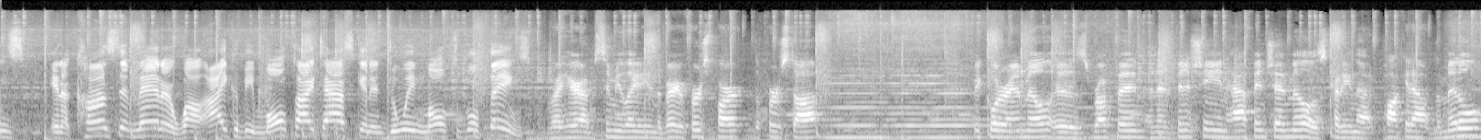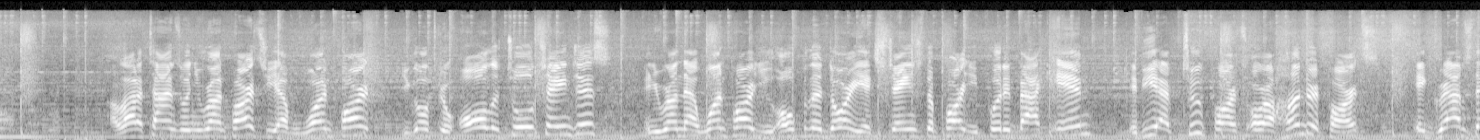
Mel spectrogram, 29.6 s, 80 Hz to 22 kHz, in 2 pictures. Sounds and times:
Speech: 0:00.0 - 0:08.2, 0:09.8 - 0:14.9, 0:15.9 - 0:29.6
Music: 0:00.0 - 0:29.6.

